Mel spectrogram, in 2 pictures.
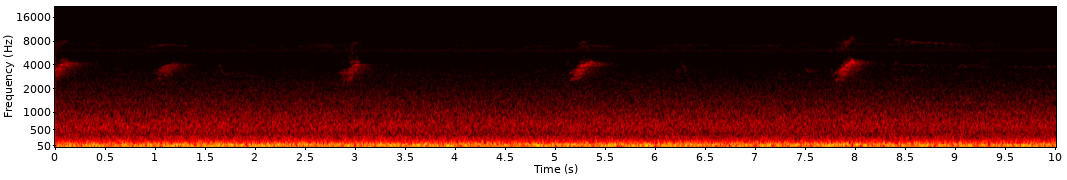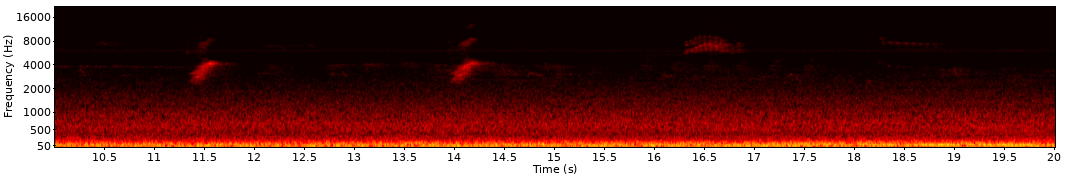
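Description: A songbird repeats a single short, downward-sliding call about seven times, one to three seconds apart, over a steady low background rumble.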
